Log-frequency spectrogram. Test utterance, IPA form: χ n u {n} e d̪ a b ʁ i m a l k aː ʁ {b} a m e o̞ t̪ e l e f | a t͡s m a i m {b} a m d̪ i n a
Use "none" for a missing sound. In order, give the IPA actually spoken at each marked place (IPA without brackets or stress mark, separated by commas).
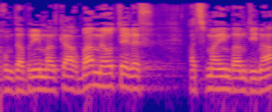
m, b, b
